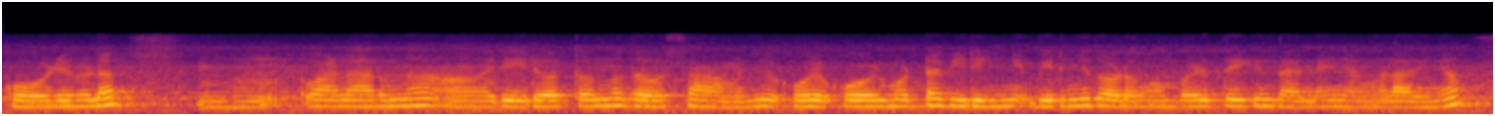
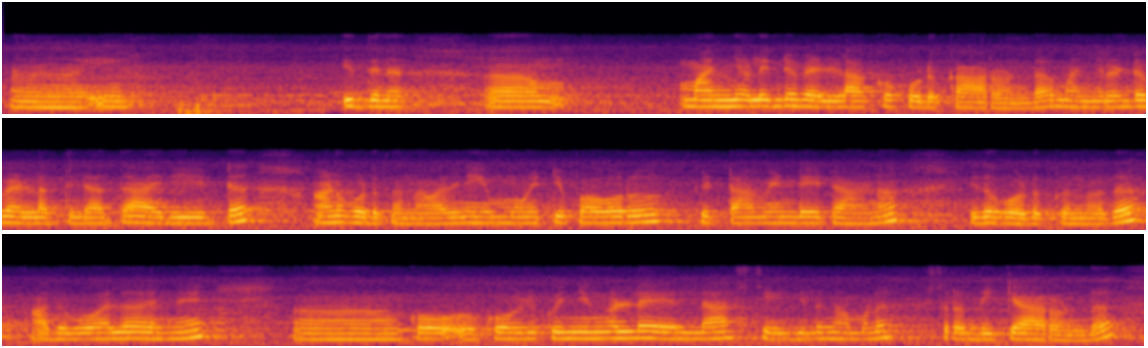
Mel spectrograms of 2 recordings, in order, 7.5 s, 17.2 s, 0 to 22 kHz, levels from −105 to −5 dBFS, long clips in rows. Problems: constant background noise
